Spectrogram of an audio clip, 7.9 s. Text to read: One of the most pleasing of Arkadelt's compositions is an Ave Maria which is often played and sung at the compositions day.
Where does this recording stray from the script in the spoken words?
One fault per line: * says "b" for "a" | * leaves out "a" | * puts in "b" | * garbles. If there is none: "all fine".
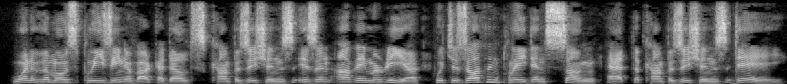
all fine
